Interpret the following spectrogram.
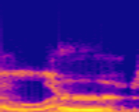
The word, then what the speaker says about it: learned: is real like i learned something you wouldn't pronounce it as learn it but as an adjective you pronounce it as learned like i am a learned scholar no it sounds dumb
